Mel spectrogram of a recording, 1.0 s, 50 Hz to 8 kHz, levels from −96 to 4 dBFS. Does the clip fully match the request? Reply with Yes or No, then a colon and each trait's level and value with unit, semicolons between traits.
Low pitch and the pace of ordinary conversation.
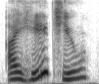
No: very high, 270 Hz; average, 180 wpm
